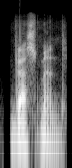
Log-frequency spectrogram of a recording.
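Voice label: "vestment", American English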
